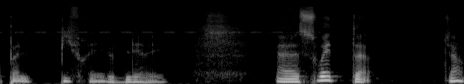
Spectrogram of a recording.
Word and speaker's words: sweat: Sweat, tiens, qu'on peut prononcer sweet maintenant, c'est nouveau. On a toujours dit c'est sweat, sweat, sweat. Et ben donc on peut dire sweet, voilà, maintenant.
